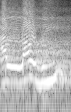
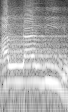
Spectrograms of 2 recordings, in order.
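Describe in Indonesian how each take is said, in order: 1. Bunyi huruf tengahnya terdengar berat, seperti dh yang tebal. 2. Bunyi huruf tengahnya terdengar tipis dan ringan. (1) "condong ke huruf dha" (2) "zi tipis"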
